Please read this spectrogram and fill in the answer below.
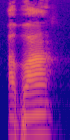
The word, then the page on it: abañ: Apatani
